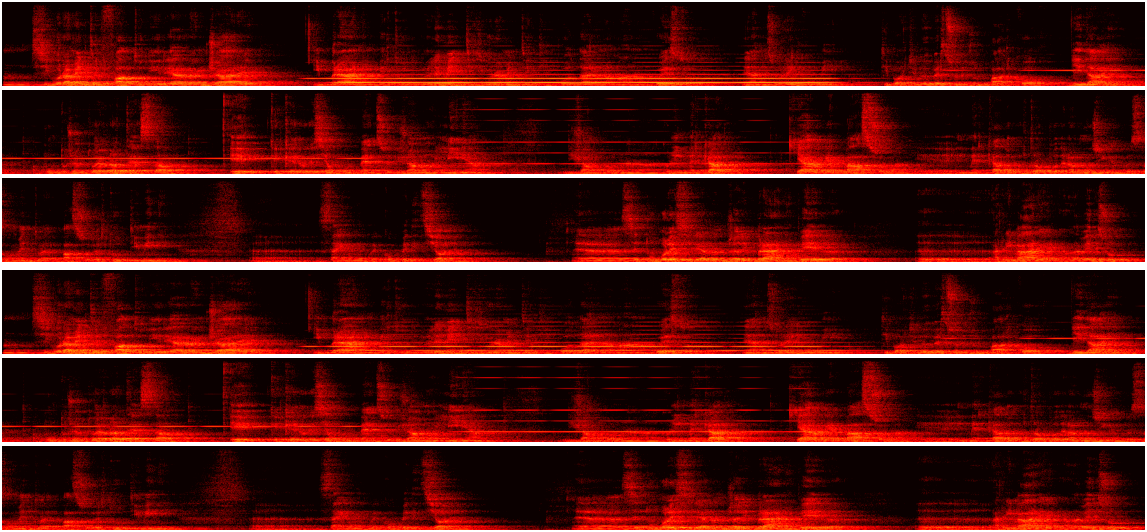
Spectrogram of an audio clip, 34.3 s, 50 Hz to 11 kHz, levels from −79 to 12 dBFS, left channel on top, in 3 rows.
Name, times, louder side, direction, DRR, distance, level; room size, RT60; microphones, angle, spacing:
voice 1, 0.0-2.6 3.1-6.9 7.4-8.3 8.8-10.4 10.6-11.2 11.8-13.2 13.7-16.2 16.6-18.8 19.3-27.5 28.5-31.2 32.0-34.0, equal, 15° left, -3 dB, 1.5 m, -31 dB
Organ, 3.0-8.5 9.0-9.1 9.4-9.5 10.0-19.6 19.9-20.0, left 5 dB, 10° right, 0.9 m, -31 dB
9.8 x 6.1 x 3.5 m, 1.5 s
head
